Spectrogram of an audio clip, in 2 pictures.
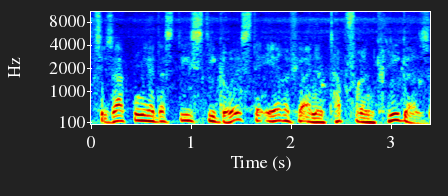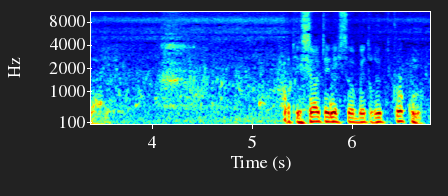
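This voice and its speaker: A man's voice: medium pitch, lively intonation, moderate pace, gravelly, dark tone, a little hiss or hum. An actor playing a seasoned, teasing male jungle adventurer with dry humour in a German radio drama. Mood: haunted.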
